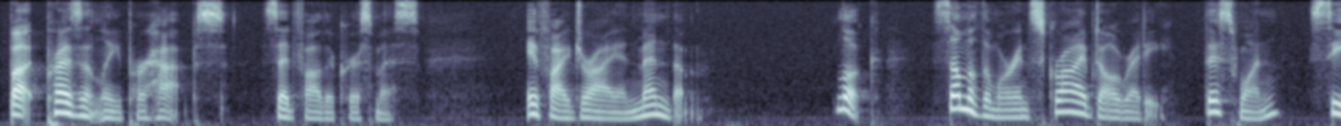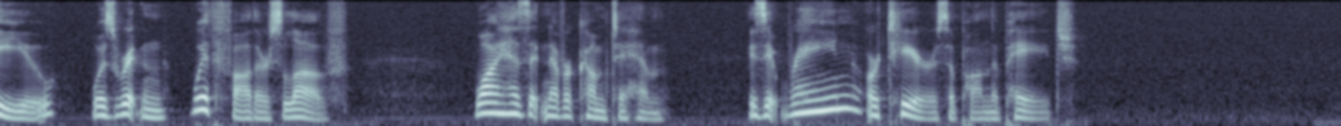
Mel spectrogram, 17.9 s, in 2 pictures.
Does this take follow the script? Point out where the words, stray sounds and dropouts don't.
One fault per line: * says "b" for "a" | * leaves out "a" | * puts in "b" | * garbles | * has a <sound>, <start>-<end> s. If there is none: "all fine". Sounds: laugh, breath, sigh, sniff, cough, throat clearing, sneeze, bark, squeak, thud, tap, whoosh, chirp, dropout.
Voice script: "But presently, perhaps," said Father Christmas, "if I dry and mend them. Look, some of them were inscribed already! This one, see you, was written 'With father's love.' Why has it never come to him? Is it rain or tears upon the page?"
all fine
